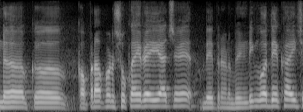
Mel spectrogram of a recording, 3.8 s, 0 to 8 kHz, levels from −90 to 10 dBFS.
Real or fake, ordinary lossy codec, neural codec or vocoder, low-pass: fake; none; codec, 16 kHz, 1 kbps, X-Codec, HuBERT features, trained on balanced general audio; none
